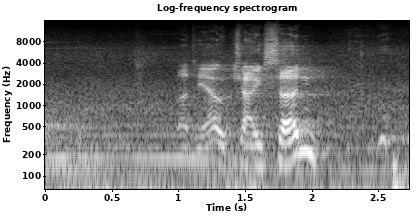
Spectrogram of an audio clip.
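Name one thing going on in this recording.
A young man speaks cheerfully, close by.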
